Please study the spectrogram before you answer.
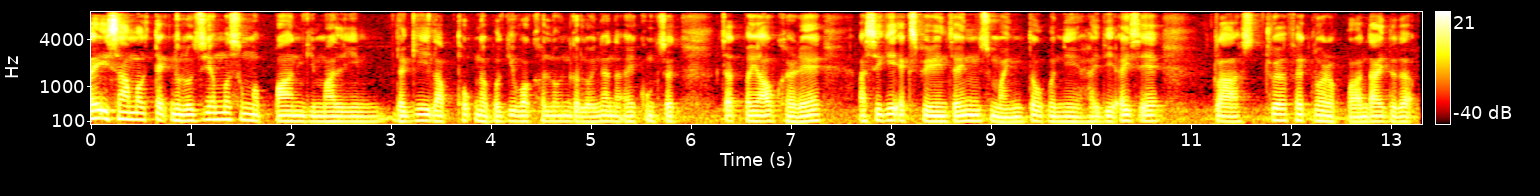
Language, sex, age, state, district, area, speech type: Manipuri, male, 30-45, Manipur, Imphal West, urban, spontaneous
